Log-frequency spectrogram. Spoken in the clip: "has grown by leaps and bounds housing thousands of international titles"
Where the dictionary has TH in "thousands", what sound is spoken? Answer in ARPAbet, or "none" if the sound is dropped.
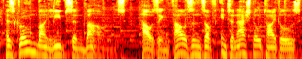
TH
